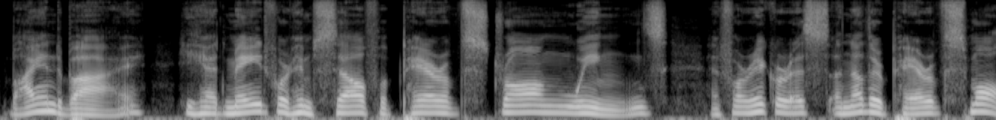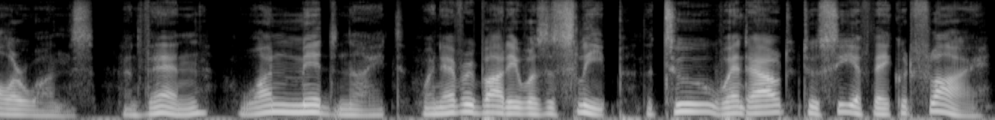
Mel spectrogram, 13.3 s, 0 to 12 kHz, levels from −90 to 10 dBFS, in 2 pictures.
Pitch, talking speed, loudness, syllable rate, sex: 135 Hz, 175 wpm, -17 LUFS, 4.3 syllables/s, male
